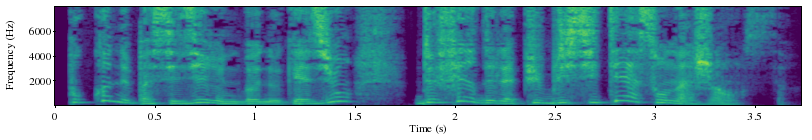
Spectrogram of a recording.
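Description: An audiobook reader giving expressive scripted narration close to the mic. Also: mid-range voice, fast, husky, no room sound. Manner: expressive storytelling.

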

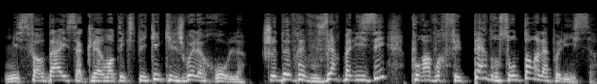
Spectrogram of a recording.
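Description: A woman's voice: on the low side, sing-song, fairly quick, breathy edge, dry recording, studio quality. A woman reading aloud voices a stern police officer lecturing in an officious, scolding way.

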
